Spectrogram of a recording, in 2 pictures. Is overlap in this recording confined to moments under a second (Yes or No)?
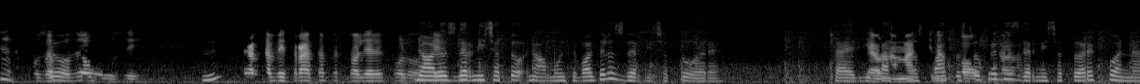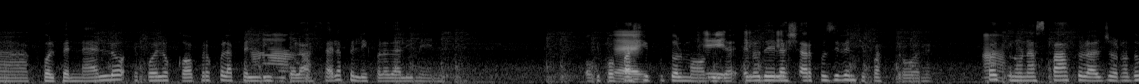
No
